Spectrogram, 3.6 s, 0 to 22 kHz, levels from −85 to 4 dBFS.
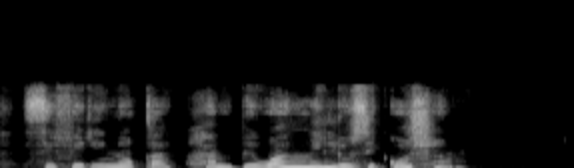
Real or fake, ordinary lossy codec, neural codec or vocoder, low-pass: fake; AAC, 64 kbps; codec, 44.1 kHz, 7.8 kbps, DAC; 10.8 kHz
